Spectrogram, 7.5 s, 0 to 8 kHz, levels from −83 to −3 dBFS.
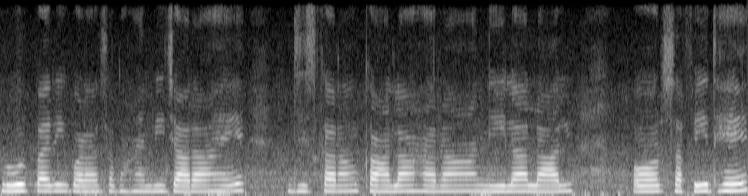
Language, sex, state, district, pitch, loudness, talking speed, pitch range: Hindi, female, Uttar Pradesh, Hamirpur, 235 Hz, -16 LUFS, 145 wpm, 230-240 Hz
